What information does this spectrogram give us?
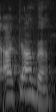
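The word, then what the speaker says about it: עקב: The Hebrew pronunciation. Ah ouais, Akab.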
